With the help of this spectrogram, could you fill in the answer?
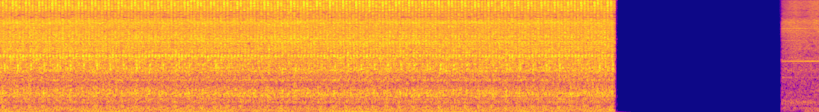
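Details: VW Tiguan shaking at idle and not revving up: uneven, stumbling idle with a lumpy pulse around three beats a second; misfire from worn spark plugs, fixed by replacing plugs (coil also new).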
